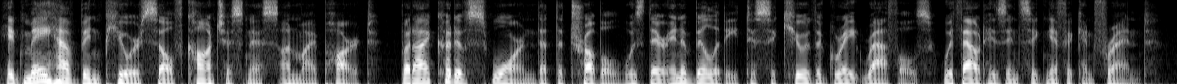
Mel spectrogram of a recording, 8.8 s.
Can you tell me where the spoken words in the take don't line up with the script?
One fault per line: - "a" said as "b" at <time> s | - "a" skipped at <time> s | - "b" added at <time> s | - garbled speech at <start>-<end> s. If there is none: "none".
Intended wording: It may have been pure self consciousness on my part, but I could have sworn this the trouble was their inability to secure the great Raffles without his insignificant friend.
- "this" said as "that" at 4.0 s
